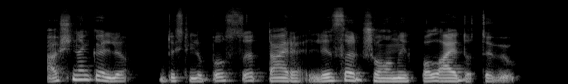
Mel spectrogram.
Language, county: Lithuanian, Kaunas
